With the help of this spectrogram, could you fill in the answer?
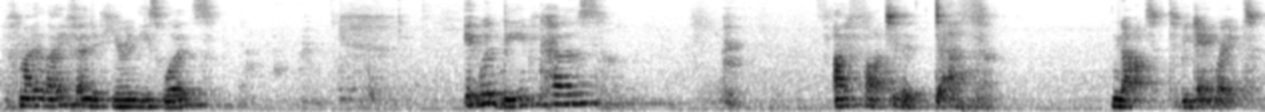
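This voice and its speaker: A woman performing a first-person dramatic monologue at a live reading, in short, deliberate, halting phrases with emphatic repetition. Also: mid-range voice, a little mellow. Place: indoor live performance in a club. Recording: very echoey live venue.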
